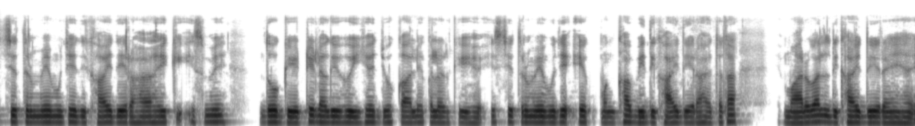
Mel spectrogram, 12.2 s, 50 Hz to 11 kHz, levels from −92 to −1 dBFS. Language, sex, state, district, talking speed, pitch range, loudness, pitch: Angika, male, Bihar, Madhepura, 175 wpm, 110-120 Hz, -17 LUFS, 115 Hz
